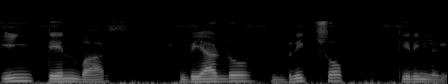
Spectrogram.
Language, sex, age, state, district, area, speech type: Santali, male, 18-30, West Bengal, Birbhum, rural, read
